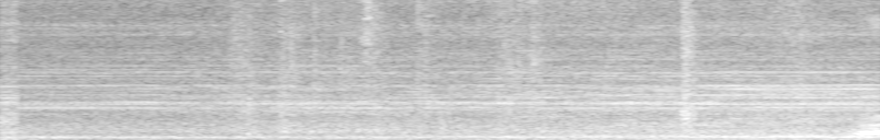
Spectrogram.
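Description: Gas furnace that was not heating, now firing up with its blower fan motor running after a new capacitor, giving a steady loud whooshing roar that builds slightly, with no talking.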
